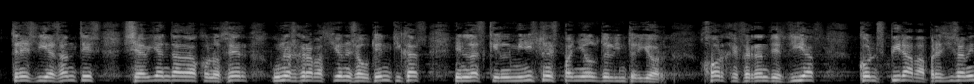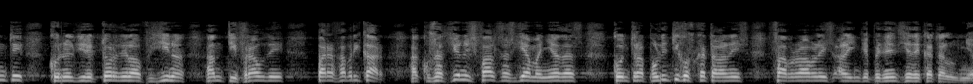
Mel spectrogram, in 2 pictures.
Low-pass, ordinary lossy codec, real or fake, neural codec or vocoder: none; none; real; none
